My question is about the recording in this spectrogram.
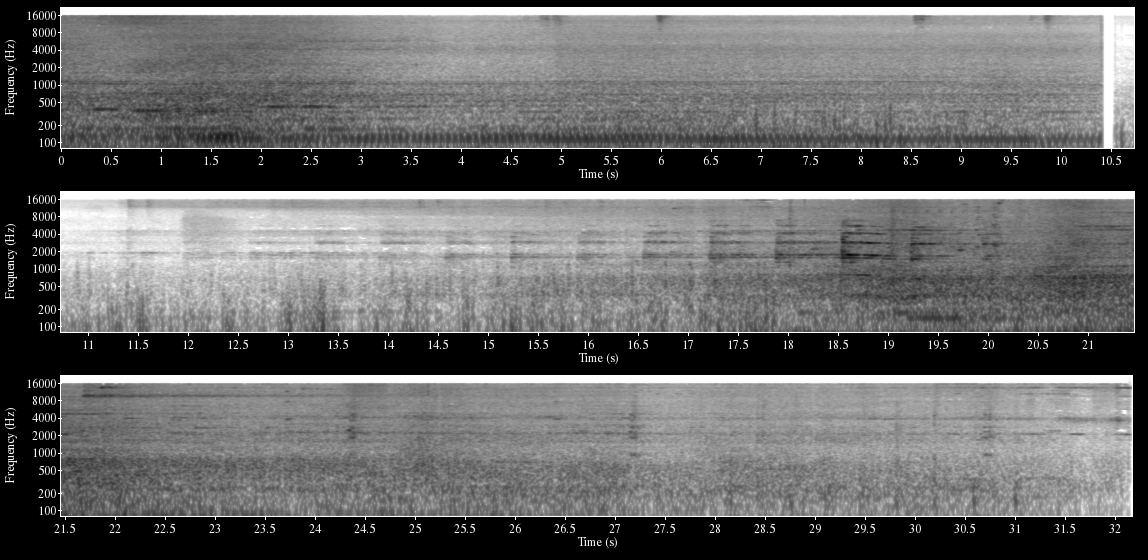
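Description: A New Jersey Transit passenger train's locomotive passes close by with a loud, steady low hum. After an abrupt cut about ten seconds in, a second train approaches, swells loudest about twenty seconds in with some thin high squeals, and its coaches roll past as the sound fades.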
